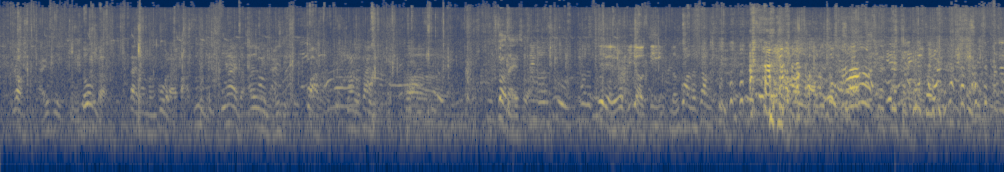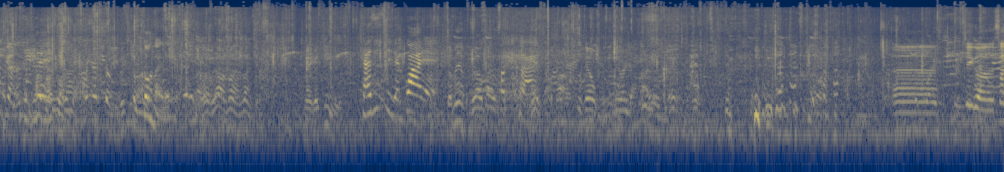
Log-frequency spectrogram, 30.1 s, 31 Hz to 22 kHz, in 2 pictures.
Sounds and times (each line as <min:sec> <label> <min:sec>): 0:00.0 group of Asian tourists 0:30.1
